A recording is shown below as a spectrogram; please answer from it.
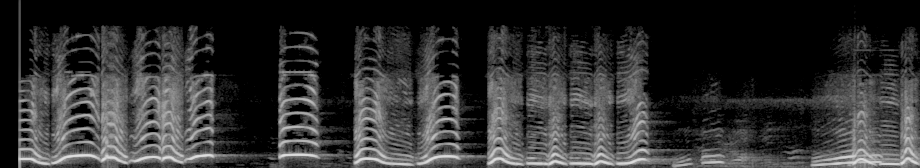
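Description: Siamang calling with loud, rich hooting notes that swoop up and down in bursts.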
